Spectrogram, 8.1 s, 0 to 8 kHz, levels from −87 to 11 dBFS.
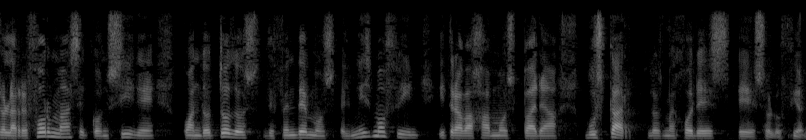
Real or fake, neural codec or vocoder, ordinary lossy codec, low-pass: real; none; none; 7.2 kHz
